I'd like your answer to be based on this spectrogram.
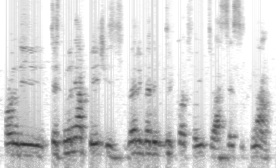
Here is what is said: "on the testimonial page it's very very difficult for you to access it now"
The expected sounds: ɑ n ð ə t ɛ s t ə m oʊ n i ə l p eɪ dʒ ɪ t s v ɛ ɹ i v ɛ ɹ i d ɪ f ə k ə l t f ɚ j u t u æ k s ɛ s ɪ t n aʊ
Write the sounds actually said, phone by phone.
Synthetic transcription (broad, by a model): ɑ n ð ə t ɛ s t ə m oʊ n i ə p eɪ dʒ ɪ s v ɛ ɹ i v ɛ ɹ i d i f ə k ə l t f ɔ j u t u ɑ s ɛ s ɪ t n aʊ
